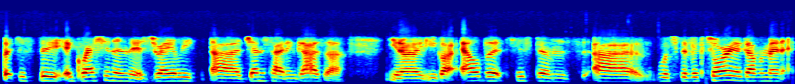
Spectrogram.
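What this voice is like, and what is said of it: Strained, hoarse voice. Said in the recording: “I may be losing my voice here”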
